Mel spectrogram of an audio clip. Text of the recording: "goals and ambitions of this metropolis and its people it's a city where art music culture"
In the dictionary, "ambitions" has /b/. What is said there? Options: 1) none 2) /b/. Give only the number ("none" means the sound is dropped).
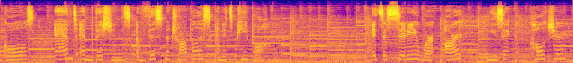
2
